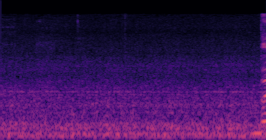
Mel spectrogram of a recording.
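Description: Steady low rumble of a car heard from inside its cabin, with no other sound rising above it until a voice comes in at the very end.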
